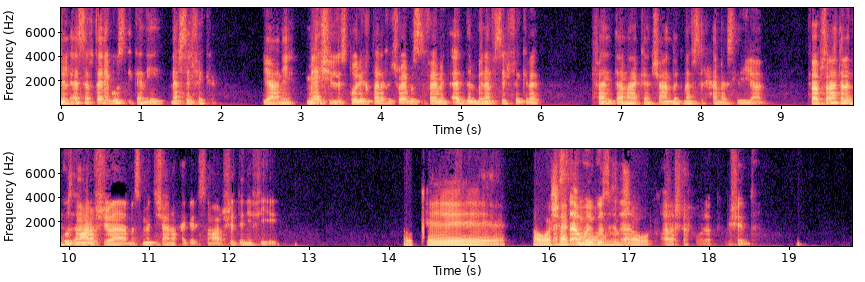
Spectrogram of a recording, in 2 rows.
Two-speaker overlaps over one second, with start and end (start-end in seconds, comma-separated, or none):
16.0-17.4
